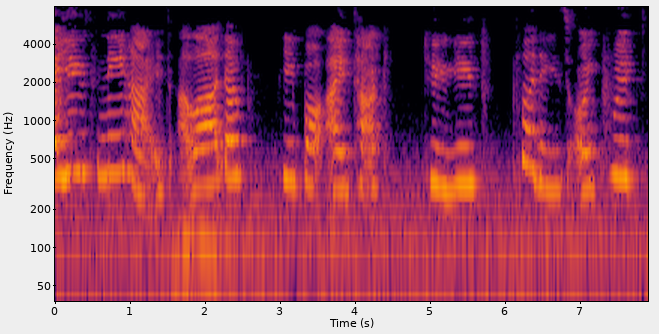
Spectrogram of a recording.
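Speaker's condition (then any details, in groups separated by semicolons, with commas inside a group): Cerebral palsy; uses crutches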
